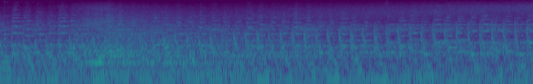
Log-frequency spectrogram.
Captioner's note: dramatic lively music; car engines roaring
